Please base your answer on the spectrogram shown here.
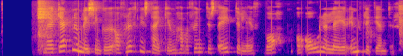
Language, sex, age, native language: Icelandic, female, 40-49, Icelandic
